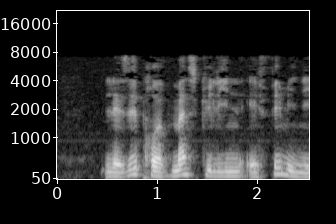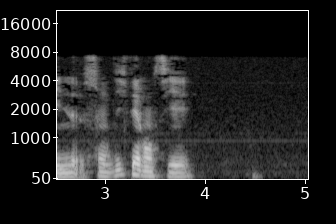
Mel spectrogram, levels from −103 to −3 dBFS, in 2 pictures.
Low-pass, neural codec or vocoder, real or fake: 7.2 kHz; none; real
